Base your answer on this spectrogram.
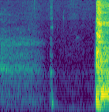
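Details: A single sudden, harsh cough bursts out after near silence and a faint hum, cut off at the end, from a person who feels lethargic; a persistent post-COVID cough.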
